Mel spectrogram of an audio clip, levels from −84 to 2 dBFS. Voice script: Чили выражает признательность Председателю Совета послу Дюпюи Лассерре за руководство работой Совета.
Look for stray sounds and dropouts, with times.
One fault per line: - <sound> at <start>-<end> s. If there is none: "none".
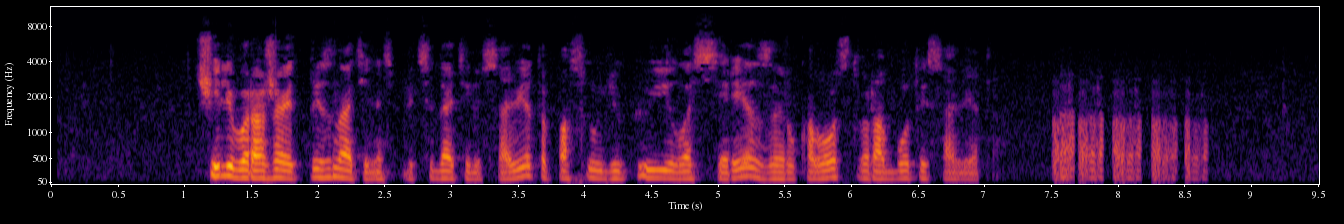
- laugh at 7.5-8.7 s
